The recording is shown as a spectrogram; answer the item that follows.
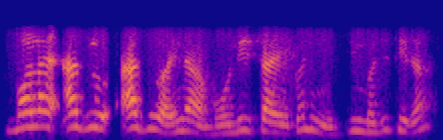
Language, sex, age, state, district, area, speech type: Nepali, female, 45-60, West Bengal, Darjeeling, rural, conversation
